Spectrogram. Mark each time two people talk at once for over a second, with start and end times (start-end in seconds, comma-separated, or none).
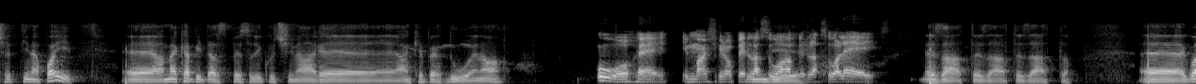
none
